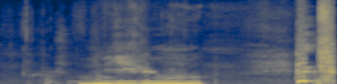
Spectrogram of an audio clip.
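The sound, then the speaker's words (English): A sneeze: a drawn-out, voiced "ahh" builds for about a second, then after a short pause comes one sharp, loud, breathy burst. “Bless you.”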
